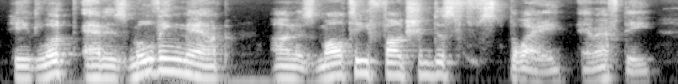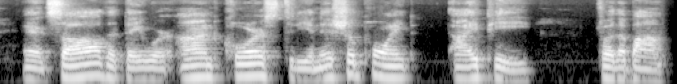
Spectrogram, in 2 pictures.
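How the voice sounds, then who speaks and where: Male reader for dramatic novel narration, soft-edged mellow tone, mid pitch, careful delivery. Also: measured pace. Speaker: host reading a novel aloud. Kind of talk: dramatic audiobook-style narration.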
